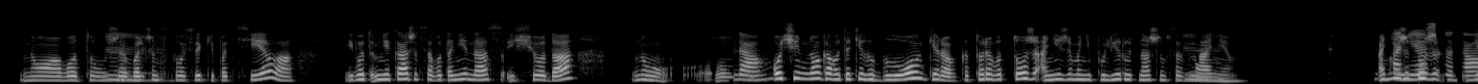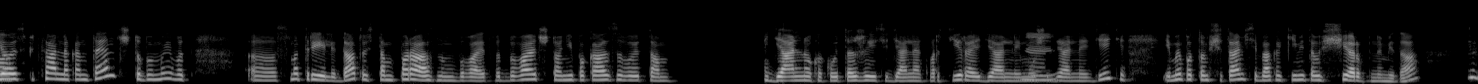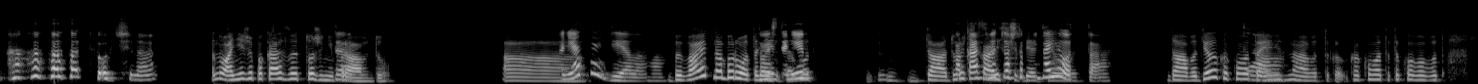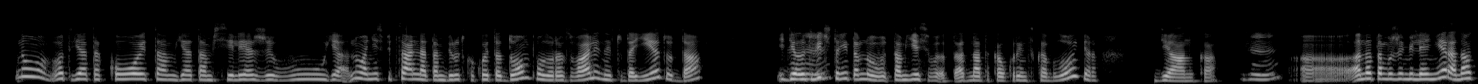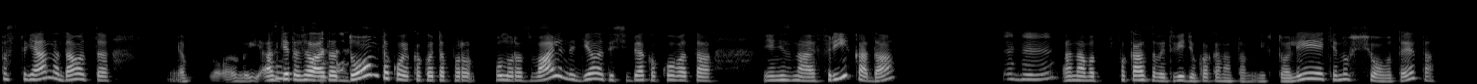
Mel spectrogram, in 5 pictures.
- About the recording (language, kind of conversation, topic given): Russian, podcast, Как социальные сети влияют на то, что мы смотрим?
- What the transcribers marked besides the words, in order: drawn out: "М"; grunt; tapping; laugh; drawn out: "А"; put-on voice: "Ну вот я такой там, я там в селе живу. Я"; grunt; chuckle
